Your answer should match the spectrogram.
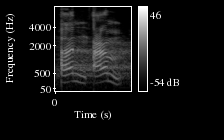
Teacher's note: نون پر قلقلہ نہیں ہوتا، نون میں آواز کو جمائیں گے، قلقلہ نہیں ہونے دیں گے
